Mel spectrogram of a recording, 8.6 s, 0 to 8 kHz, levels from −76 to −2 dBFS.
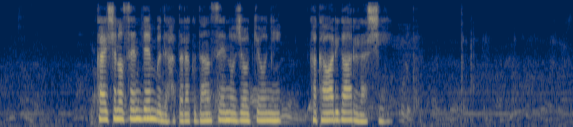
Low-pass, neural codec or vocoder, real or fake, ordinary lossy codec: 7.2 kHz; none; real; none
